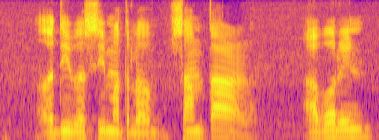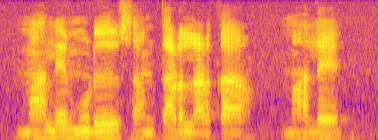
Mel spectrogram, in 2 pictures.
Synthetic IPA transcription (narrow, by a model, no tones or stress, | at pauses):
əd̪ibəsimat̪ləb̚sant̪aɽ | a̰bɔɾin | maɦlɛmuɽsant̪aɽlaɽka | maɦlɛ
